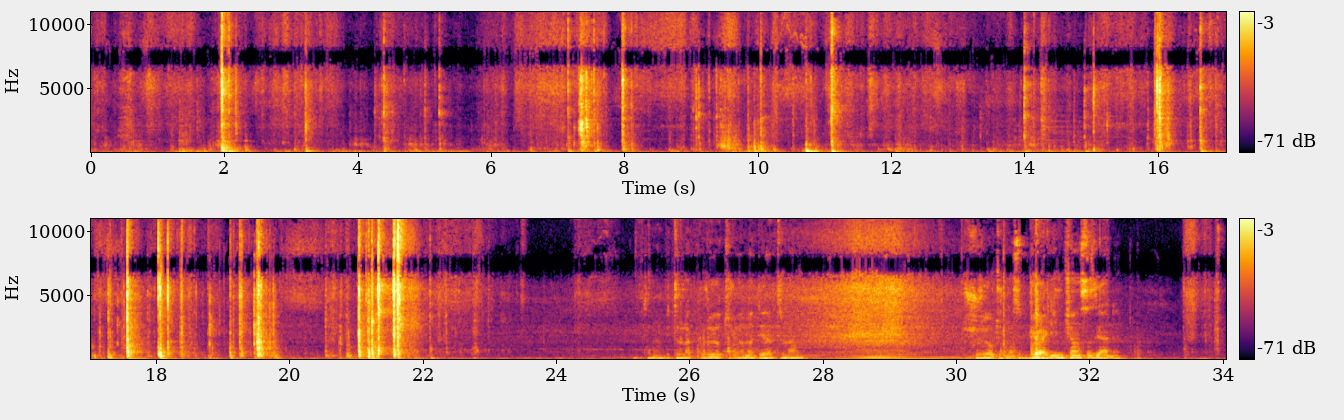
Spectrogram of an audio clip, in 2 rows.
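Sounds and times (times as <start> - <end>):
plastic parts knocking and clicking: 13.3 - 22.5.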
